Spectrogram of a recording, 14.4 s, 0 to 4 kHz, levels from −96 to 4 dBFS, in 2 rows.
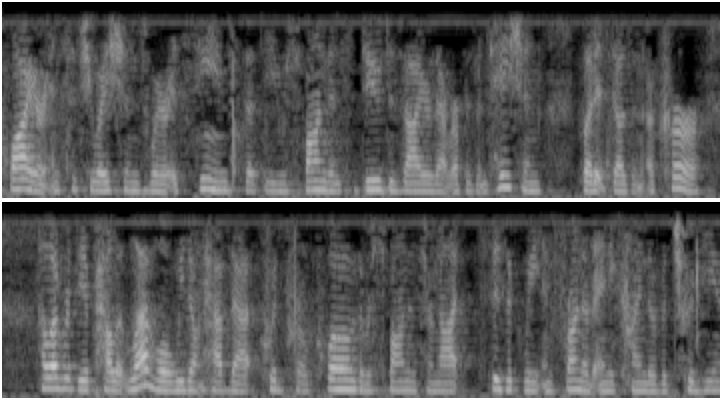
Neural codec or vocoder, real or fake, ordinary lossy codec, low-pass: none; real; AAC, 24 kbps; 3.6 kHz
